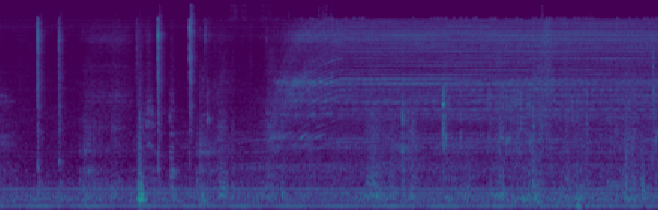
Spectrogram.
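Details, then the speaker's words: An old IDE hard drive, tested without its jumper, gives a few sharp ticks, then a rising whir and thin high whine as the platters spin up. It is detected as an unknown device or not found, and the ticking suggests a failing drive. "hearing noises I didn't hear before. Hello? It is vibrating so that suggests that it's spinning.."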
